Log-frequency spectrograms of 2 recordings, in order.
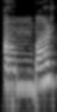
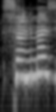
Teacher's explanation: İkisində də b-dan və m-dan öncə gələndə m kimi tələffüz olunur.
